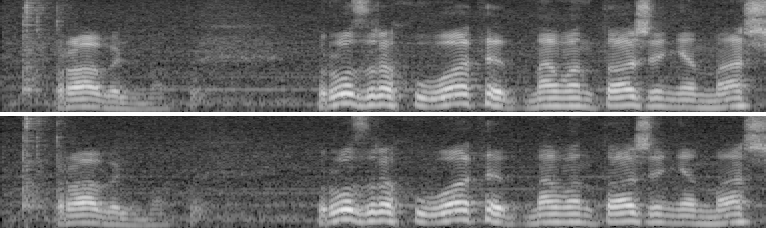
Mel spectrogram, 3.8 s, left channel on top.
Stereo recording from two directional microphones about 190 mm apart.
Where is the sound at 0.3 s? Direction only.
Centre (ahead or behind).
